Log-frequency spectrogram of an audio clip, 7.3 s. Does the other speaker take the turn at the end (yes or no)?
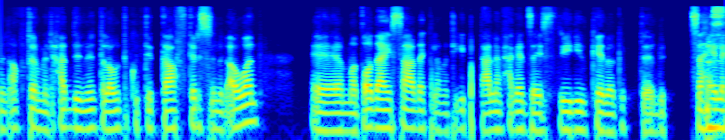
yes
